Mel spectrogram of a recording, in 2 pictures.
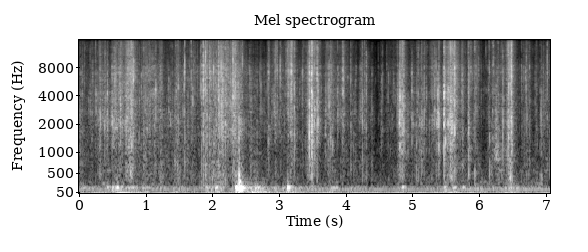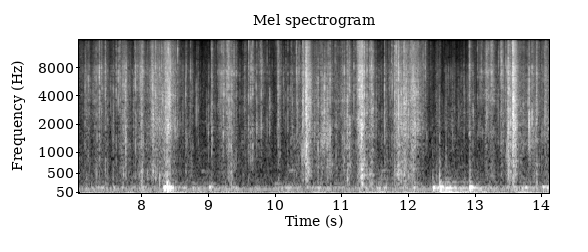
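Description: Foil trading-card pack wrappers crinkling and tearing as packs are opened by hand, in irregular rustling crackles.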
